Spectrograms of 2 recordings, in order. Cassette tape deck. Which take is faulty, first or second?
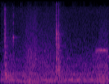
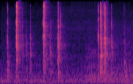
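first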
